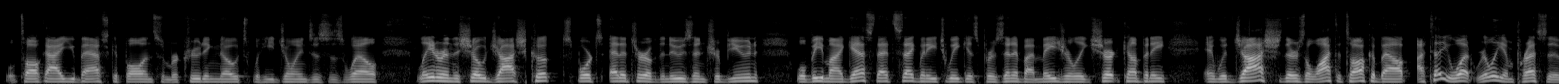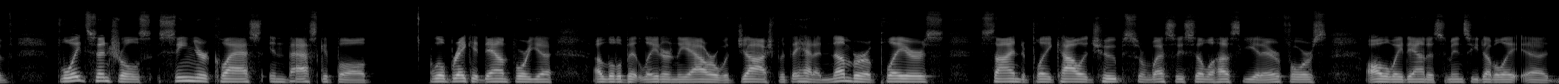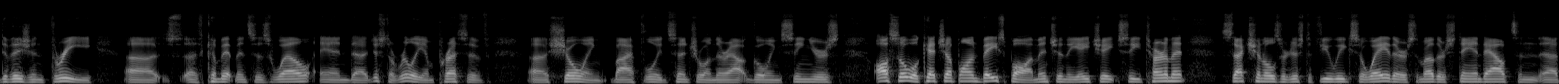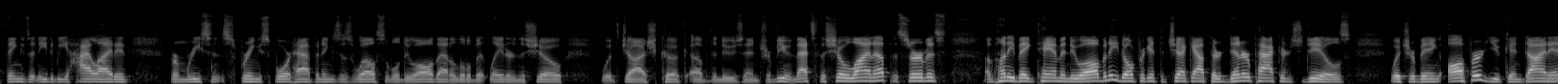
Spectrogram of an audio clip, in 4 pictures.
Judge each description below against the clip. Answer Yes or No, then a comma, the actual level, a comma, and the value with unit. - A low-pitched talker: Yes, low, 125 Hz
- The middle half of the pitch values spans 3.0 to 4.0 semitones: Yes, average, 3.5 semitones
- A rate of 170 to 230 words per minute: Yes, fast, 205 wpm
